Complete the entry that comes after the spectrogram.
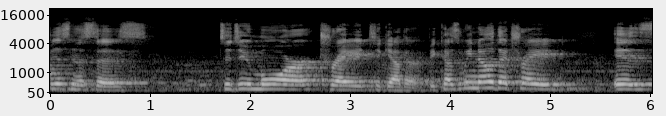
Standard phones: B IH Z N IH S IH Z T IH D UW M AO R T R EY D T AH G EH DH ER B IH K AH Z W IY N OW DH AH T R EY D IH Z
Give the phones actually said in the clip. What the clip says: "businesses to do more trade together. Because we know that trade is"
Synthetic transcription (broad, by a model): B IH Z N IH S IH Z T IH D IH M AO R T R EY D T AH G EH DH ER B IH K AH Z W IY N OW DH AH T R EY D IH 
